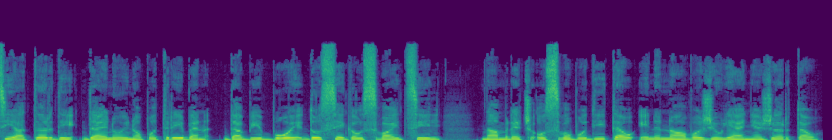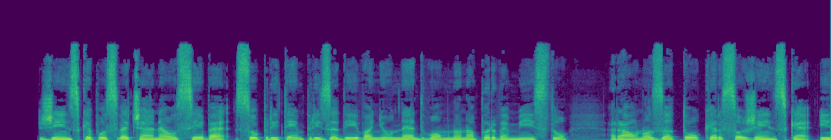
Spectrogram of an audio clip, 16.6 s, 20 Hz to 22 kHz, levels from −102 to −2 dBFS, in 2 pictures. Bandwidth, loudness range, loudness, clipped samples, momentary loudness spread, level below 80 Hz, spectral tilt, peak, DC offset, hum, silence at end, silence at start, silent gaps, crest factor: 15.5 kHz; 2 LU; -23 LUFS; under 0.1%; 5 LU; -52 dBFS; -5.5 dB/octave; -8 dBFS; under 0.1%; none; 0 s; 0 s; 8.23-8.70 s; 14 dB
